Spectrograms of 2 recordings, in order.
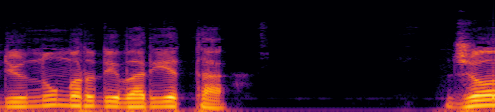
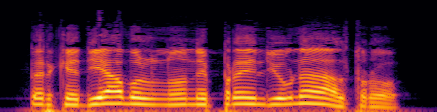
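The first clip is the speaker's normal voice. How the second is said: raised, louder irritated question; higher, exasperated demand; annoyed customer; 6 semitones higher, 5 dB louder than usual. A narrator's reading. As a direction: voice a customer losing patience.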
